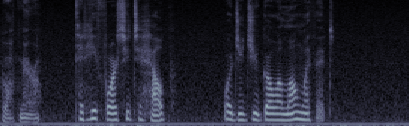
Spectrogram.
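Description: A woman speaks calmly in reply.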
